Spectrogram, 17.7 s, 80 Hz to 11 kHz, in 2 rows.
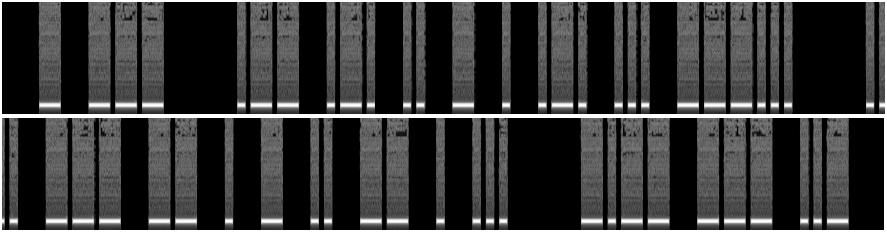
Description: Morse code, heard as a keyed tone, about 18 wpm, spaced as for 15 wpm, 1000 Hz. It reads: TO WRITERS: SOMETIMES YOU
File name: qotdfiles / 15wpm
